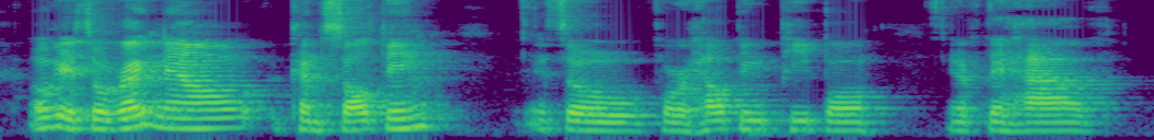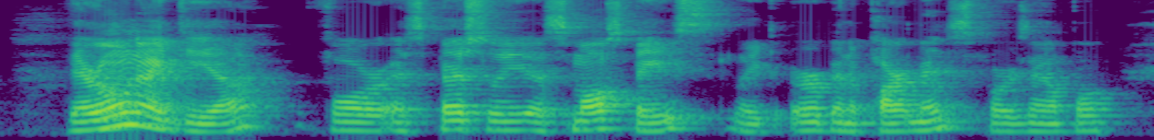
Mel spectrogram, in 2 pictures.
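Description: Speaking with a western Canadian accent, a man talks at a fairly slow pace with ordinary pitch variation. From Saskatchewan, Canada. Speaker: ethnobotanist and garden design consultant. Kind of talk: interview. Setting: podcast recording.

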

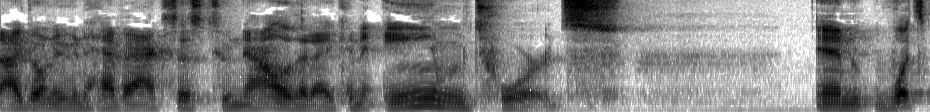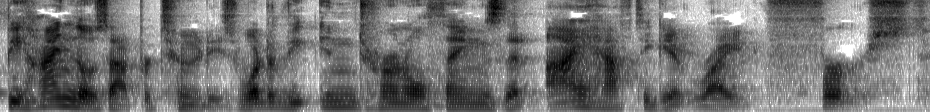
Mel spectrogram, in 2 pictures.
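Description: With an energetic tone and a somewhat breathy quality, a man speaks at a medium pitch and moderate pace, using ordinary pitch variation. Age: 20s. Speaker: podcast host. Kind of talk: motivational solo monologue.

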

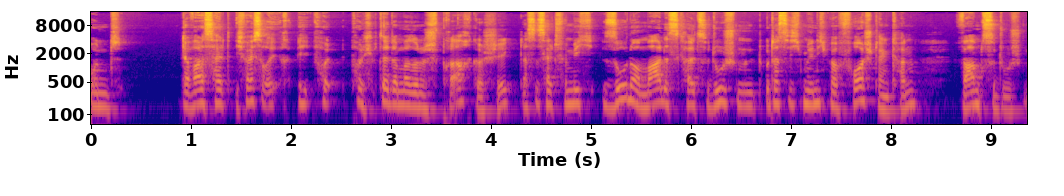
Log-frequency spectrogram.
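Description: A man's fairly high voice at a moderate pace, with ordinary pitch variation, an ordinary speaking voice. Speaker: podcast co-host. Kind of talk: casual chat.

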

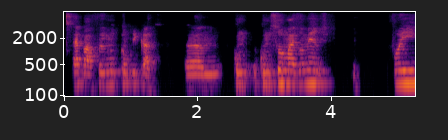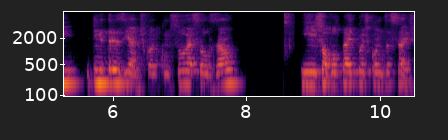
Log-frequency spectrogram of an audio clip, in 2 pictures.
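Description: A man with a high voice speaks fairly slowly in a monotone, flat intonation, leaving long, frequent pauses. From Portugal. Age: 20s. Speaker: football player. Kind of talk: interview. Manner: halting.

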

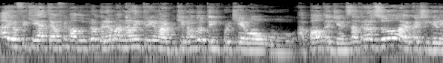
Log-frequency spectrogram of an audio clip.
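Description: A man talks very fast at a high pitch with ordinary pitch variation. Noticeable background noise and audible room echo fill the recording. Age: 20s. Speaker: journalism student and church social media influencer. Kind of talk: casual chat.

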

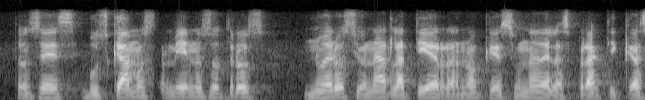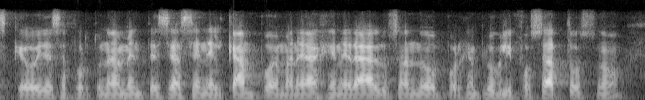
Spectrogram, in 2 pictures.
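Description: A man at a medium pitch talks at a fairly quick pace with hardly any pauses, his intonation monotone and flat. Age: 40s. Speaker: tequila brand founder. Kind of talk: interview. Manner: halting, with repetitions.

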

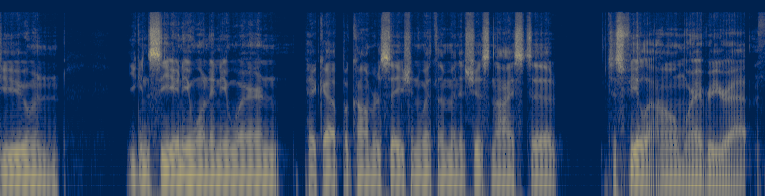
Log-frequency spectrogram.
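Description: Very deep and low, a man's voice with a dark, mellow tone and an American accent moves at a moderate pace in monotone, flat intonation, captured in a very clean recording with a silent background and a dry, close sound with no echo. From Goodland, northwest Kansas. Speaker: electrical trade student. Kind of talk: interview. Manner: hesitant, frequent ums.

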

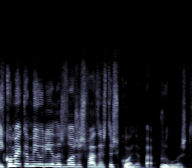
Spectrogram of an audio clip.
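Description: A woman speaks at a high pitch and a fairly quick pace. The sound is dry and close with no echo, on a very clean recording with a silent background. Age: 30s. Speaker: brand designer, agency CEO. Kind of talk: casual interview.

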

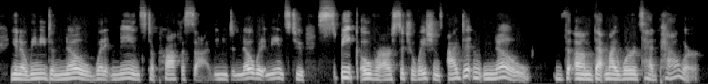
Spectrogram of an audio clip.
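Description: A woman's ordinary speaking voice, fairly low in pitch, at a fairly slow pace with ordinary pitch variation. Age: 40s. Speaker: author and artist. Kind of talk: casual chat.

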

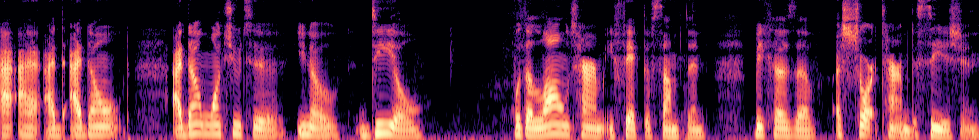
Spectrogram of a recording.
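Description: A woman with a Southern US accent talks at a fairly slow pace in a very deep, low voice, her tone animated and warm and her pitch varying in an ordinary way, on a very clean recording with a silent background. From US South. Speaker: podcast host. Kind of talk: solo podcast talk, encouraging. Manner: animated, warm, laughs often.

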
